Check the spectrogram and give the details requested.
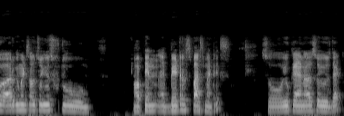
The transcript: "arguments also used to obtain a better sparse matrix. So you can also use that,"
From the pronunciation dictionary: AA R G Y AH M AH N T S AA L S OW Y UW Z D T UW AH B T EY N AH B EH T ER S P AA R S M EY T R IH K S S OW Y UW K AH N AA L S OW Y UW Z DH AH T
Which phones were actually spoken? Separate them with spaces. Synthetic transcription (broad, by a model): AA R G Y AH M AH N T S AA L S OW Y UW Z T UW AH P T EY N B EH T ER S P AA R S M EY T R IH K S S OW Y UW K AH N AA L S OW Y UW Z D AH T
